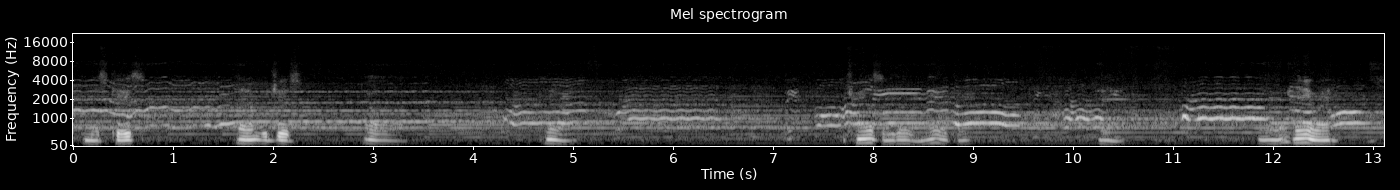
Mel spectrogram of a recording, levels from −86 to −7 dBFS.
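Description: No dropouts, clicks, distortion, level jumps or timing slips are audible anywhere in the recording.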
